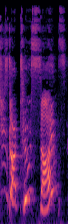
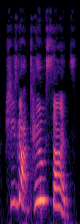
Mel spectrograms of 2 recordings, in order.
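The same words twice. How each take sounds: First: High, loud, slow disbelieving rise on two; stunned that the character has sons; shocked question. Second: High, loud, slow flat statement, falling on two; repeating the twist as fact; stunned statement. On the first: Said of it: "shocked question". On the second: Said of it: "repeats as statement". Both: Real, not acted.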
